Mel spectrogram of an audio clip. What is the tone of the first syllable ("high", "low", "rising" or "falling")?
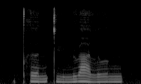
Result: rising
